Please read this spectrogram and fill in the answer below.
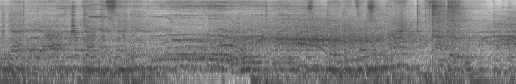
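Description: Live band playing a funk-pop groove with heavy bass over an arena sound system, recorded from the audience. The bass drops out for about a second and a half near four seconds in, then comes back in. Crowd whoops and cheers ride over the music.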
